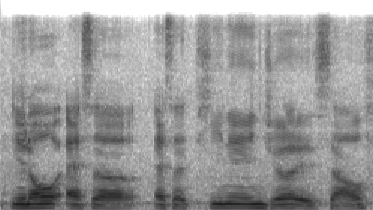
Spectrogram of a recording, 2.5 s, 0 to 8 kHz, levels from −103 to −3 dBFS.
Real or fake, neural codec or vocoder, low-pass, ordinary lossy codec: real; none; 7.2 kHz; none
